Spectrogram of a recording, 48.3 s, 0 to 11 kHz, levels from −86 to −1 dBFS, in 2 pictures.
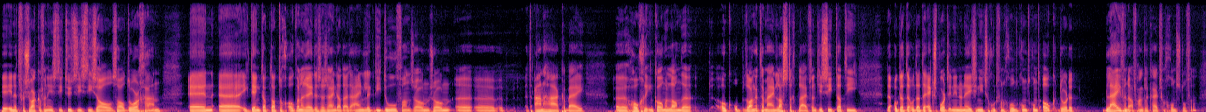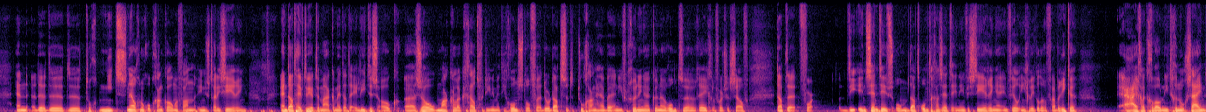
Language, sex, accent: Dutch, male, Dutch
